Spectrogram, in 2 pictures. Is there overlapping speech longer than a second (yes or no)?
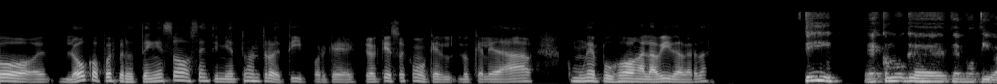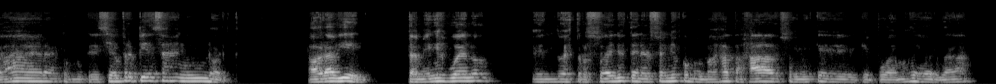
no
